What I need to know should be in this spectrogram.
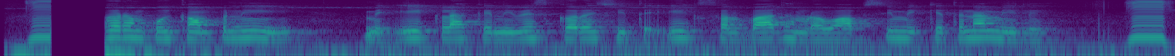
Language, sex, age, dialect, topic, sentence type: Magahi, male, 25-30, Western, banking, question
